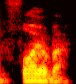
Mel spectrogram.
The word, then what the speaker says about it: Feuerbach: Eu citei para vocês, já em outras ocasiões, um filósofo alemão chamado Ludwig Feuerbach. Alguns preferem pronunciar Feuerbach, mas tanto faz.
